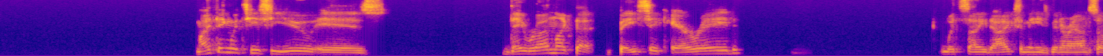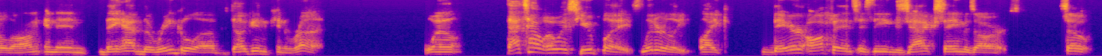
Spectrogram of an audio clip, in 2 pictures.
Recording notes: This is our first podcast via Zoom.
